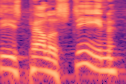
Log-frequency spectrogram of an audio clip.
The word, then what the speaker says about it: East Palestine: they need you to pronounce the name of the town properly it's East Palestine see Joe Biden may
